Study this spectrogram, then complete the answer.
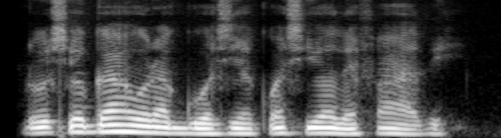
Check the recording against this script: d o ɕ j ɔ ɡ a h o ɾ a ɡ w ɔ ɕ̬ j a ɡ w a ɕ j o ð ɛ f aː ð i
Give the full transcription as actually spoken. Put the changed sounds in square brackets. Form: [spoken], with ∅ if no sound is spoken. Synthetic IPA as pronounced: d o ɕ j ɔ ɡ a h o ɾ a ɡ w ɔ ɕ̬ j a [k] w a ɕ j [ɔ] ð ɛ f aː ð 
